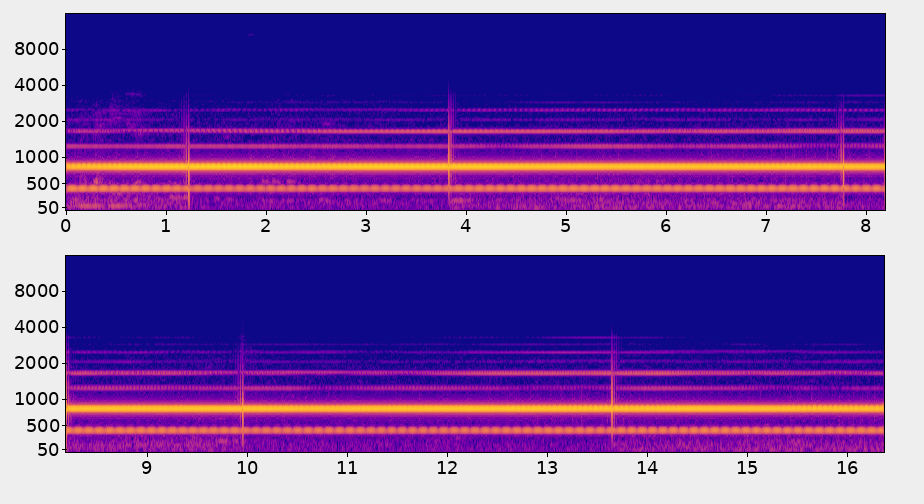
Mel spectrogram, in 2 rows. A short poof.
1.2s 1.3s, 3.8s 3.9s, 7.7s 8.2s, 9.9s 10.0s, 13.6s 13.7s

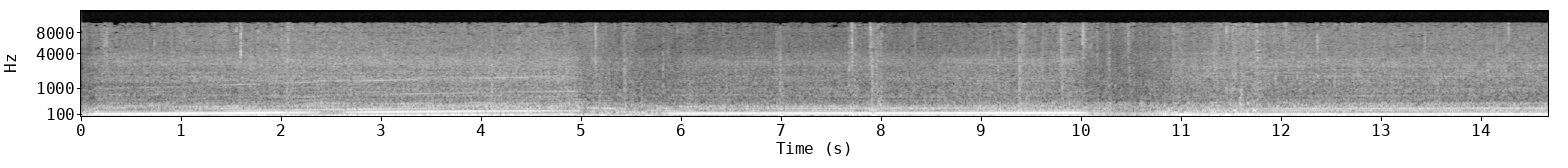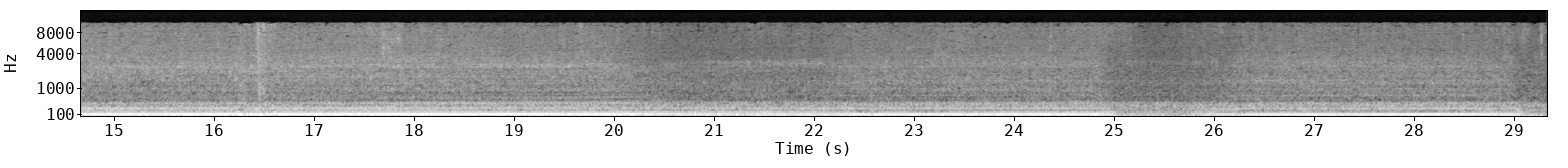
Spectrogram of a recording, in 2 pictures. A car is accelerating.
0.0s 6.1s

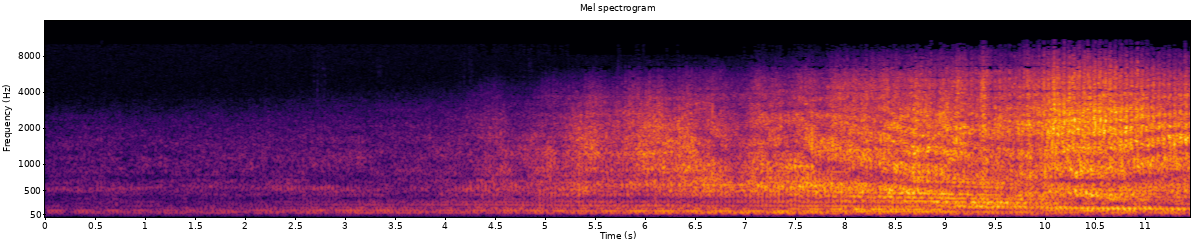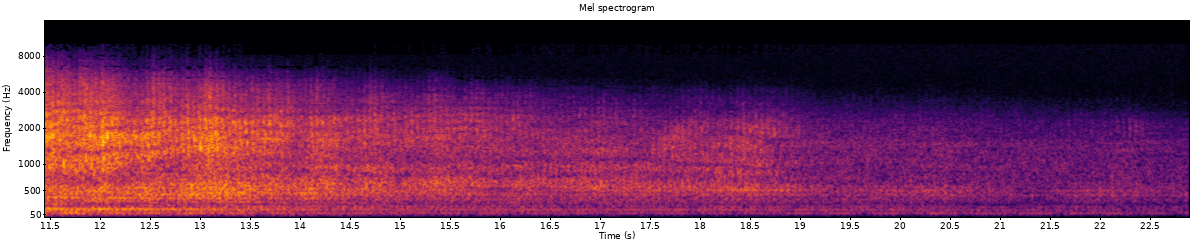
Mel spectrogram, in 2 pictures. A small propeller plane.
4.2s 15.3s

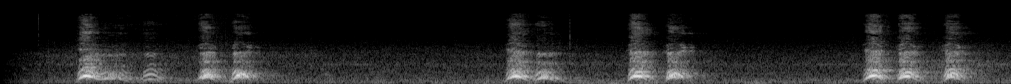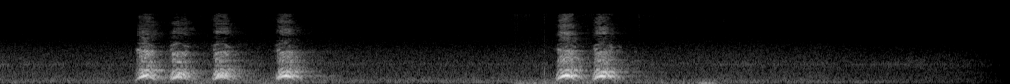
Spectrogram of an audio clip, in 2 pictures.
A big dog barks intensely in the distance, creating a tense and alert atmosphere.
0.7s 2.7s, 5.0s 6.9s, 8.7s 9.7s, 11.5s 13.3s, 15.4s 16.5s

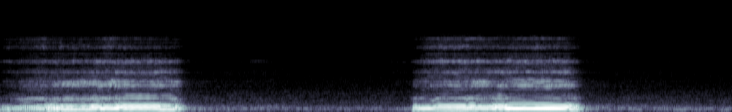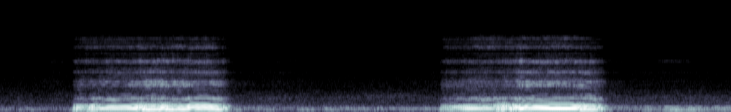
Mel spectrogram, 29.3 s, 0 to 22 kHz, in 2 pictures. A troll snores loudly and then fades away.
0.1s 3.8s, 8.2s 11.7s, 16.1s 19.3s, 23.5s 26.9s

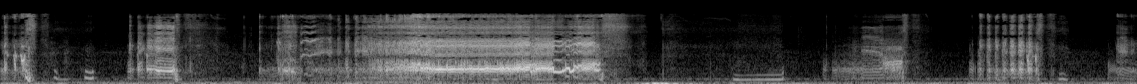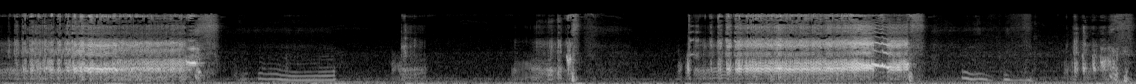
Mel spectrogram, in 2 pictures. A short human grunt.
7.3s 8.3s

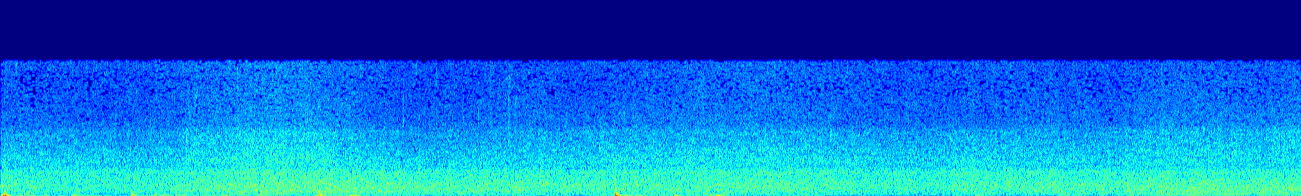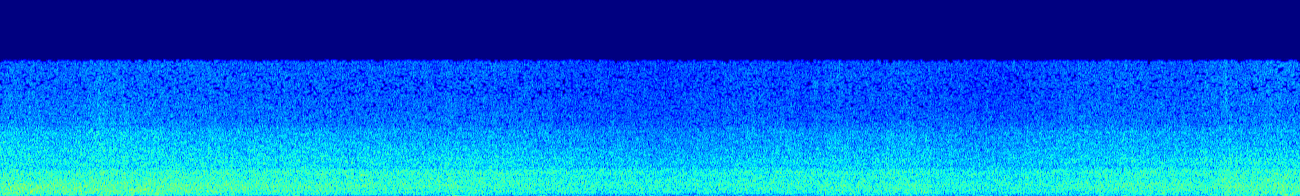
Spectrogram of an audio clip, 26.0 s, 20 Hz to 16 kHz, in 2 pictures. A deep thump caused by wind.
0.0s 0.6s, 1.2s 1.5s, 2.9s 3.8s, 6.0s 6.3s

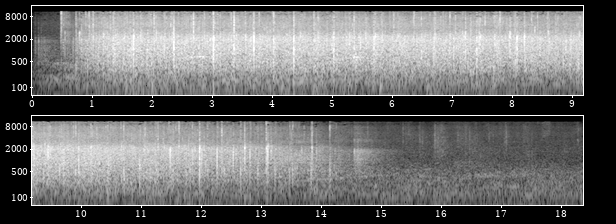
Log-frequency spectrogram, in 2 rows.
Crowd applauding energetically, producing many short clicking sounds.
0.5s 15.0s

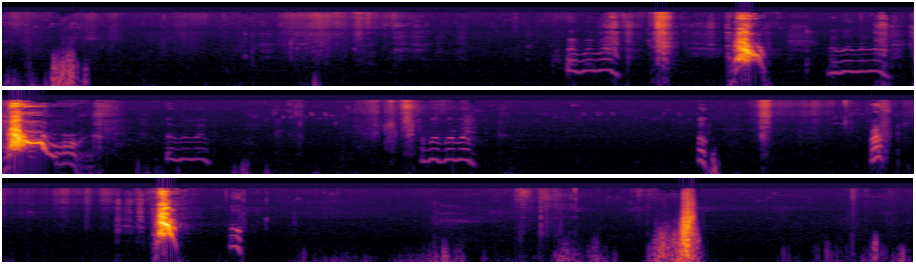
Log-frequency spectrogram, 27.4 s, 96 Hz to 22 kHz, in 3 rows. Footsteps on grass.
2.8s 4.6s, 23.4s 24.5s

